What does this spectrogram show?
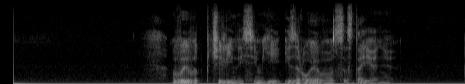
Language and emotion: Russian, neutral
